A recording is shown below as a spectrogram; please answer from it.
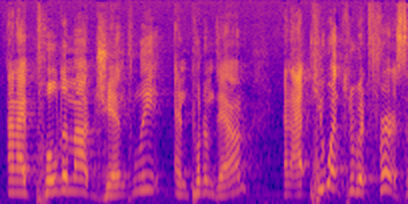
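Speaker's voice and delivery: ordinary talk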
